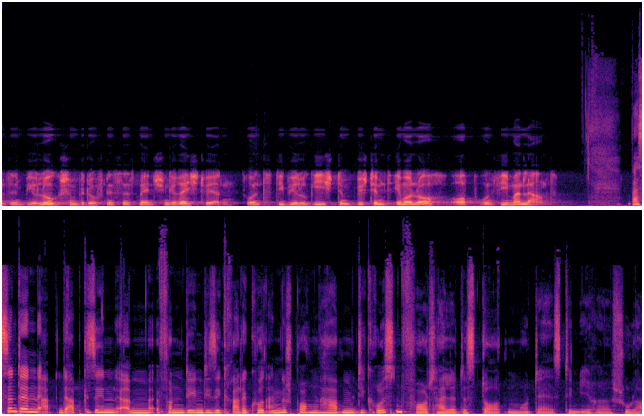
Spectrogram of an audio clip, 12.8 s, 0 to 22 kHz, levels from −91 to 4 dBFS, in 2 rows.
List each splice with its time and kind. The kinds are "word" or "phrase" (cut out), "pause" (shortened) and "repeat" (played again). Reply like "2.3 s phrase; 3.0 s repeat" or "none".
2.4 s pause; 9.0 s word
